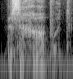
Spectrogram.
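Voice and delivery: whispered as if in a dream; dreamy whisper. A narrator's reading. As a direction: breathe it out in a whisper, awestruck. Narrator's hushed aside of wonder.

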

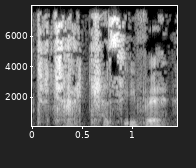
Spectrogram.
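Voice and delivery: slow, whispered disgust. Acted. K recoiling from filthy old books, whispered disgust. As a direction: breathe out the words in revulsion. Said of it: "با بیزاری سرش را تکان داد".

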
